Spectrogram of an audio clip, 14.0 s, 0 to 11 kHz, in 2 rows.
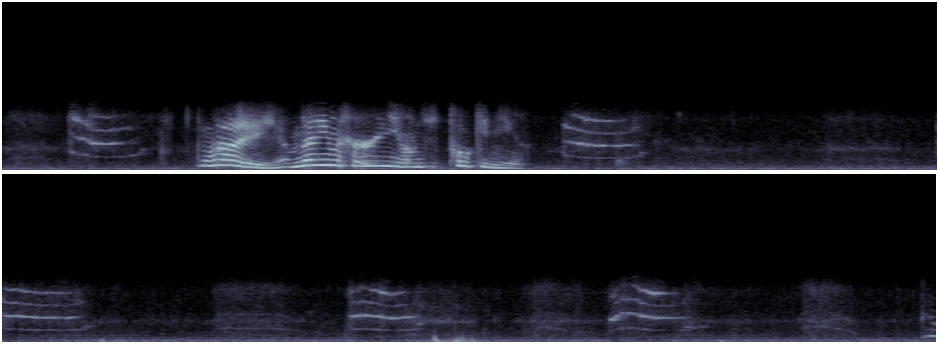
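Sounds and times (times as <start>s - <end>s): cat meowing: 9.6s - 10.3s, 11.6s - 12.3s.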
